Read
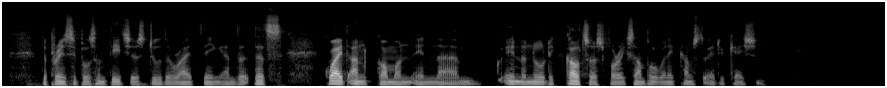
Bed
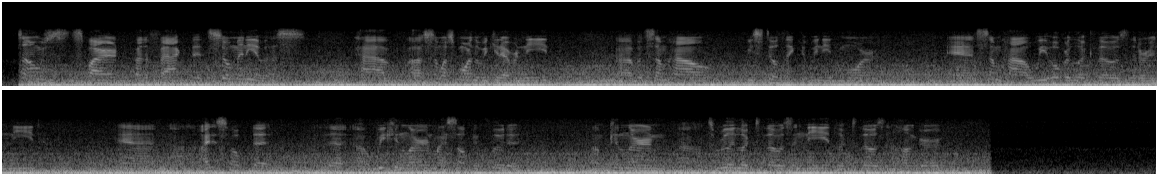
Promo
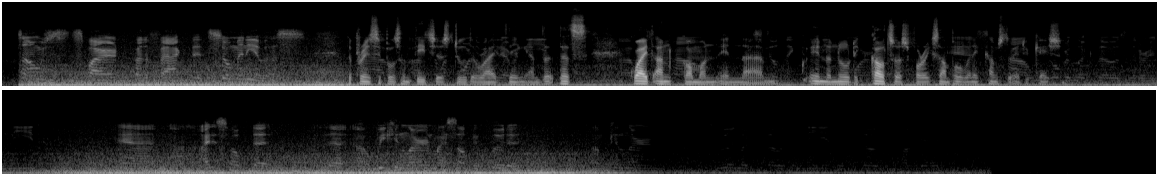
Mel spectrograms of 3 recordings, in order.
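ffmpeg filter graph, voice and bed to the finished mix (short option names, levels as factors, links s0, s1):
-filter_complex "[0:a]adelay=3050,volume=0.891[s0];[1:a]volume=2.24,afade=t=out:st=3.23:d=0.39:silence=0.223872,afade=t=in:st=11.77:d=0.61:silence=0.281838,afade=t=out:st=16.9:d=1.08:silence=0.0794328[s1];[s0][s1]amix=inputs=2:normalize=0"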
